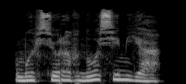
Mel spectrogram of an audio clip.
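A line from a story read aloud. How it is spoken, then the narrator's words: Tearful whisper. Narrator (Russian): прошептала я, борясь собственными слезами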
